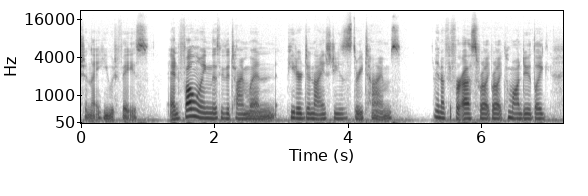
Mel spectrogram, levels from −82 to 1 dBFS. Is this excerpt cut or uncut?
cut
